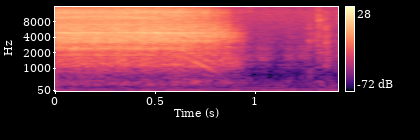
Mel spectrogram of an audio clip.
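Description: A power screwdriver tightening a screw on an iMac gives a loud, close whir that falls in pitch and cuts off after about a second, leaving near silence.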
